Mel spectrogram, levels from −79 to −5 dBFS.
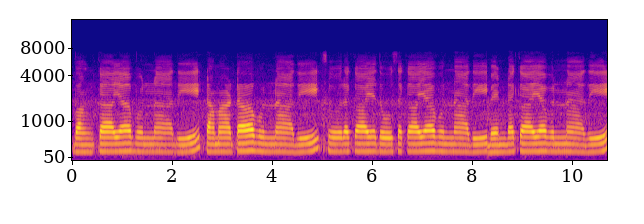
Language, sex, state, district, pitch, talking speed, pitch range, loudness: Telugu, female, Andhra Pradesh, Guntur, 155 Hz, 50 wpm, 155-160 Hz, -18 LUFS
